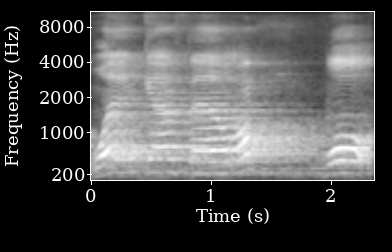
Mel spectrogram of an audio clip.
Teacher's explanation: perhatikan ketika menekan huruf ba, di sini ada aliran suara yang tertahan, seolah-olah putus di situ ya. Memang tertahan karena syiddah.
